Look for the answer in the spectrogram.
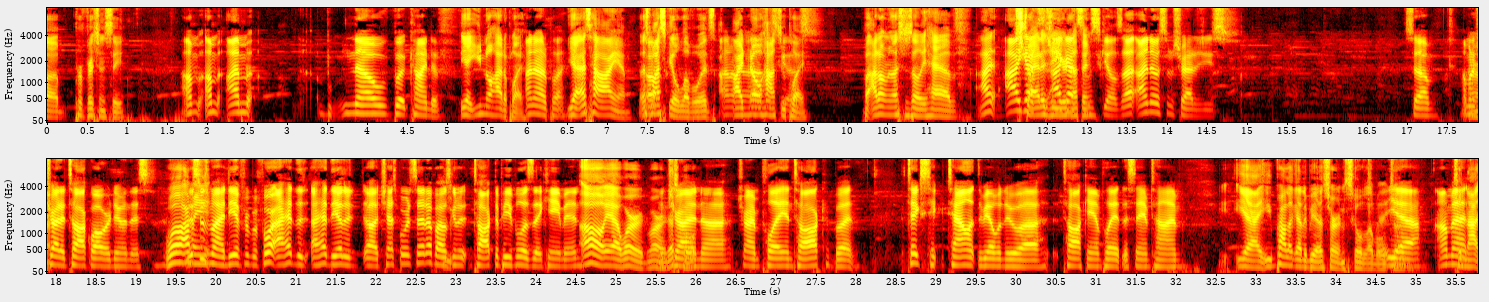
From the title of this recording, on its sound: Live from The Lamp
